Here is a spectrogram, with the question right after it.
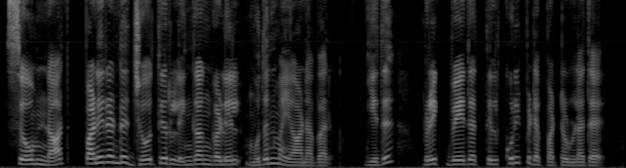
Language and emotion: Tamil, neutral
